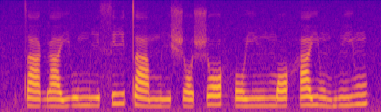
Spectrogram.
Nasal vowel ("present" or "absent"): present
